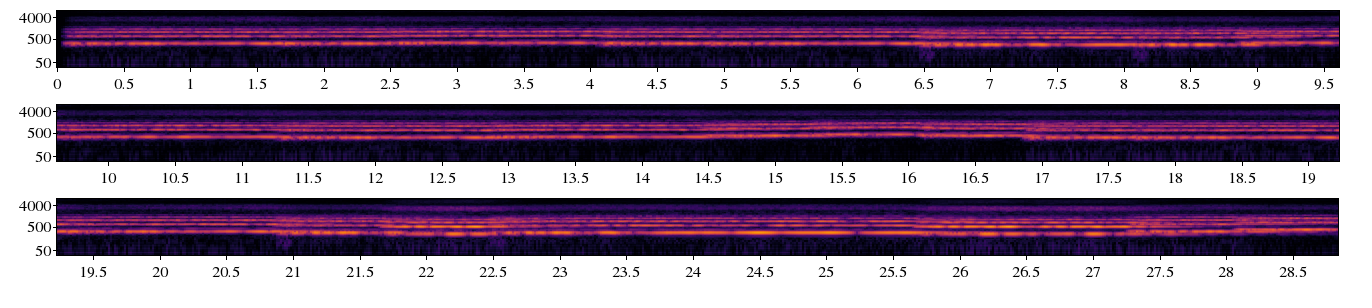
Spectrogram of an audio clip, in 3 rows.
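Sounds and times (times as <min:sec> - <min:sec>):
female choir singing: 0:00.0 - 0:28.8.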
